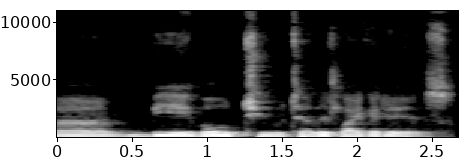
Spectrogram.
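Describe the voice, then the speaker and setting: A man speaks in a strong French Canadian accent. His voice has a dark, mellow tone and is somewhat breathy. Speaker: government IT executive. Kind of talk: speech proposal presentation. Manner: halting, frequent uh fillers.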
